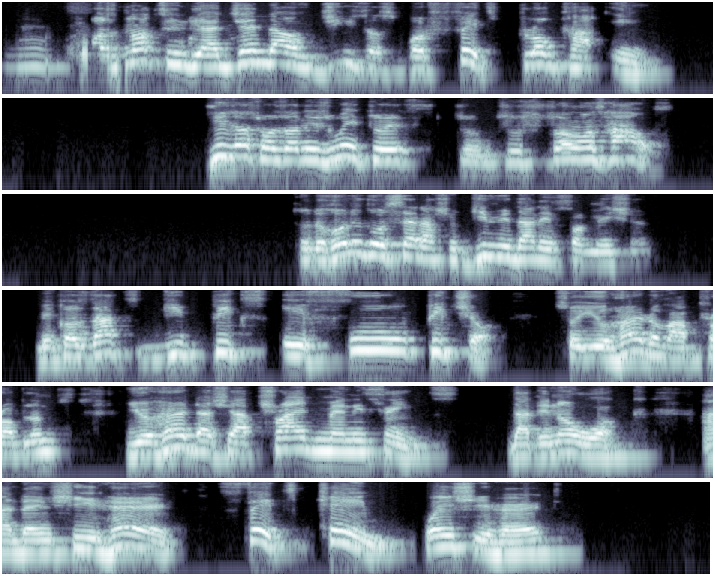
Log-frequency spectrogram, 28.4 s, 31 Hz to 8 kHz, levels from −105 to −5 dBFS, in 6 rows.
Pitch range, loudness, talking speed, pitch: 125-185 Hz, -17 LUFS, 145 wpm, 150 Hz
